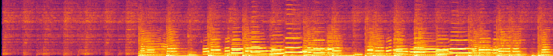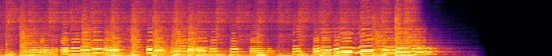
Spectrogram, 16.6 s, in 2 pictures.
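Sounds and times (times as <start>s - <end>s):
trumpets jamming: 2.1s - 15.3s.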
